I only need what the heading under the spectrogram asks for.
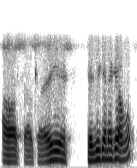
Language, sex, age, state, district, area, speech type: Assamese, male, 60+, Assam, Golaghat, rural, conversation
